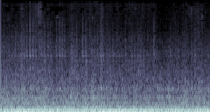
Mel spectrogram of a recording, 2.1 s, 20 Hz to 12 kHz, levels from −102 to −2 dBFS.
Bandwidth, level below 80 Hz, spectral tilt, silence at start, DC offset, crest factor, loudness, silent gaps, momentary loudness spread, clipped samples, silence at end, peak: 2.5 kHz; -22 dBFS; -10.5 dB/octave; 0 s; under 0.1%; 10 dB; -27 LUFS; none; 3 LU; under 0.1%; 0 s; -10 dBFS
